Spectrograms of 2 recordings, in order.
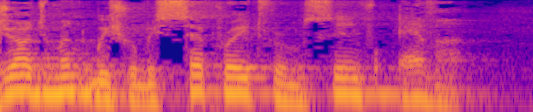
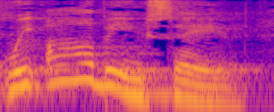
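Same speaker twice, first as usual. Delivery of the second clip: "are" raised high and drawn out; stress on ARE; 5 semitones higher, slower than usual. Shown as a demonstration. Preacher quoting scripture on salvation's tenses, stressing "are". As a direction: punch "are" slowly to mark the present tense.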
